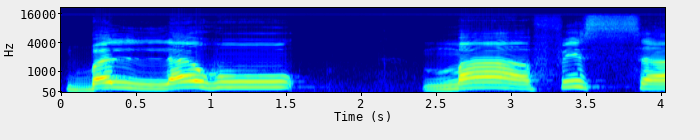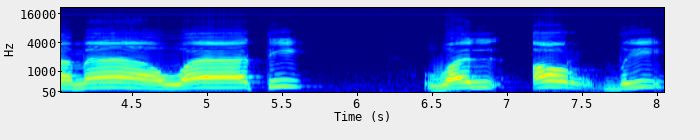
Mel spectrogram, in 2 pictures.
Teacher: یہاں پر یاد رہے کہ فی کو السماوات سے علیحدہ پڑھیں تو ناظرین یہاں پر حمزہ پر زبر ہوگا اور اسے السماواتی پڑھیں گے، لیکن فی کو ملا کر پڑھیں گے تو فا کو سین کے ساتھ ملائیں گے اور حمزہ کو درمیان سے حذف کر دیا جائے گا، حمزہ کو نہیں پڑھا جائے گا۔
